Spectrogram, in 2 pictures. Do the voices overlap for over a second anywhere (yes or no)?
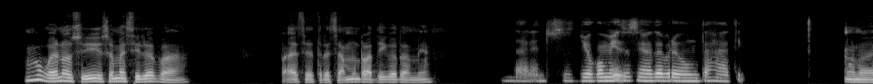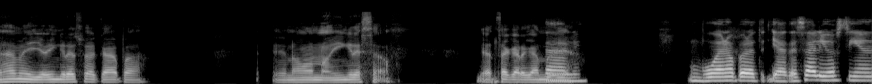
no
